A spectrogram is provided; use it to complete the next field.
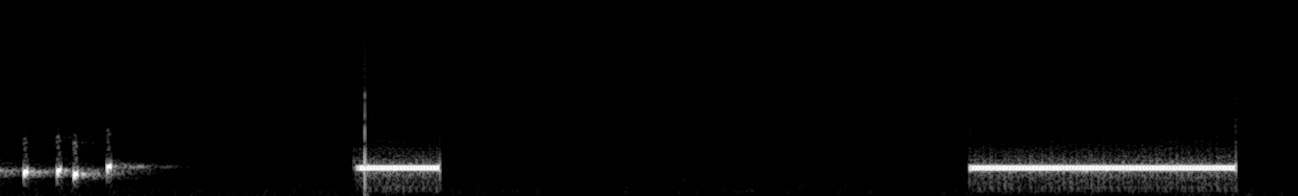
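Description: telephone call tone

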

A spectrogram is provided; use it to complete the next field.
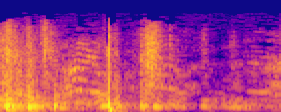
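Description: door being broken down

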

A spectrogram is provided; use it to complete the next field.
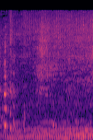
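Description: motorcycle passing by

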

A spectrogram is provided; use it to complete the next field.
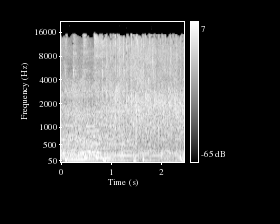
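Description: engine revving up

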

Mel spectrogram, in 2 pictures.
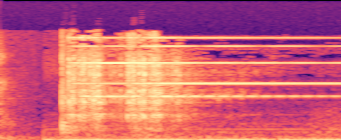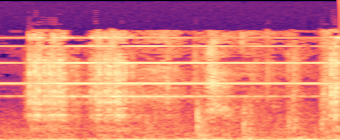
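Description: telephone ringing

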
